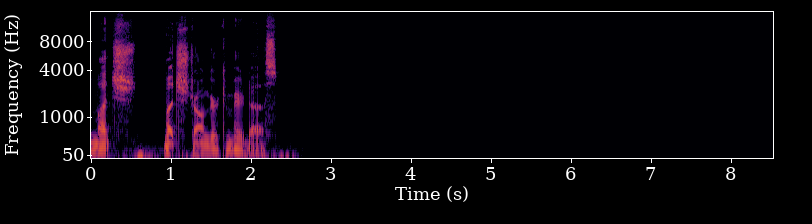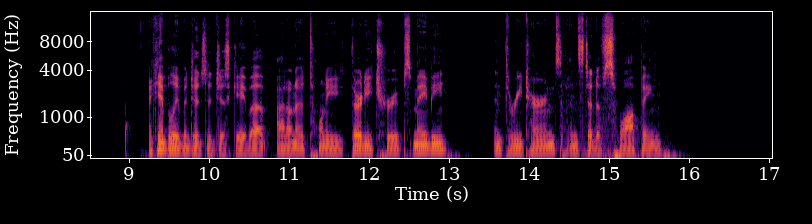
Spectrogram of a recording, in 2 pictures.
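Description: A man talks with animation into a close microphone.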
